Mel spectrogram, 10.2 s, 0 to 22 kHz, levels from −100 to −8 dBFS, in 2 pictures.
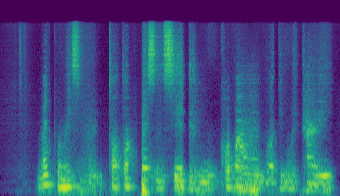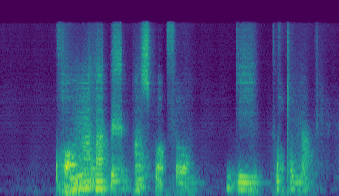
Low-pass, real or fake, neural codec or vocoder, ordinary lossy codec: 14.4 kHz; fake; codec, 44.1 kHz, 0.9 kbps, DAC; none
